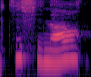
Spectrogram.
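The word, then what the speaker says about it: Tifinagh: Je voulais savoir, moi, qu'est-ce qui arrive à toi comme énergie avec les Tifinag, qu'on prononce les Tifinars, GH se prononce R, et savoir en fait, ben voilà, qu'est-ce qui arrive à toi.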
